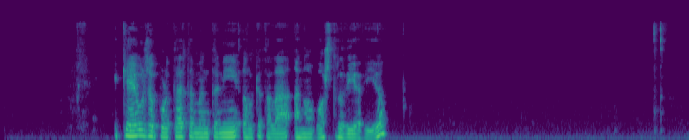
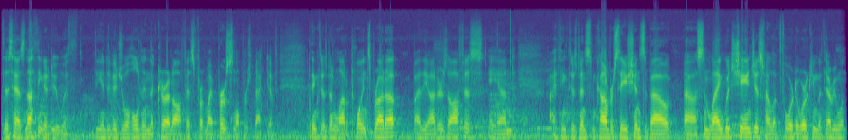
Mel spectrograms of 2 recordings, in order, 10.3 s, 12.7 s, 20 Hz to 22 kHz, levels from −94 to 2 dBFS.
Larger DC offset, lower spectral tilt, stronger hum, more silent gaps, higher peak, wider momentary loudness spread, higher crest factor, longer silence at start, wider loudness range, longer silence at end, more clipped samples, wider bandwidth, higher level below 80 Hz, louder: neither; first, -7.5 dB/octave vs -6 dB/octave; neither; neither; second, -16 dBFS vs 0 dBFS; first, 16 LU vs 10 LU; about the same, 20 dB vs 16 dB; first, 1.7 s vs 0.05 s; first, 7 LU vs 4 LU; first, 0.4 s vs 0.05 s; second, under 0.1% vs 0.1%; second, 11.5 kHz vs 13 kHz; second, -68 dBFS vs -34 dBFS; second, -33 LUFS vs -15 LUFS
